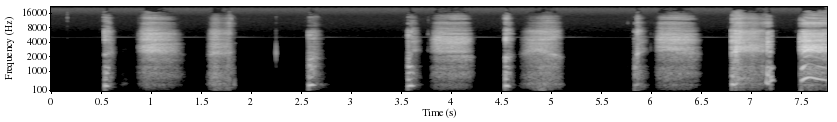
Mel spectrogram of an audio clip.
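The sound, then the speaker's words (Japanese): Wet squelching of slick, lubricated breasts rubbing up and down around a penis, arriving in paired bursts: a sharp smack followed by a slippery, hissing slide, repeated about six times with brief silent gaps and no talking. “おっぱいの中でおちんぽすごいぬぽぬぽしてる。”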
